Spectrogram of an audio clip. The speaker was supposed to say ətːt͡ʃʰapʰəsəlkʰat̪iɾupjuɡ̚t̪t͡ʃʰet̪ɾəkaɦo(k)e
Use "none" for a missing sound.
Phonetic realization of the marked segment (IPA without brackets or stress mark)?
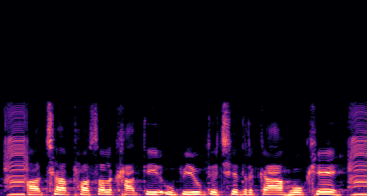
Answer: kʰ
